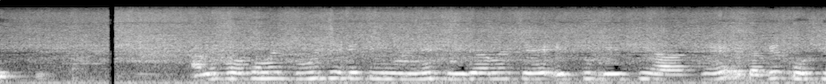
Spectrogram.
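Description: Chicken pieces fry and are stirred in a pan over medium-high heat for a pocket roll filling, giving a steady close sizzle with scraping, under a voice talking throughout.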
